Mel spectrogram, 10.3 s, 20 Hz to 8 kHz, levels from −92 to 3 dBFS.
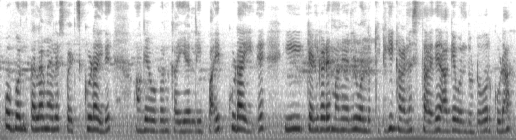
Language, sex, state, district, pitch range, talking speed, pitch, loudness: Kannada, female, Karnataka, Bijapur, 220-255 Hz, 130 wpm, 240 Hz, -18 LUFS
